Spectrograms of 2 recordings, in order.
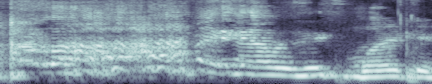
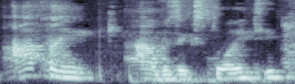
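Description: First: High, drawn-out laughing delivery; slow words squeezed through laughter; cracking up. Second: Said in the usual way. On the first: Real, not acted. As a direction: dissolve into high laughter while saying it. Repeats own joke, cracking up.

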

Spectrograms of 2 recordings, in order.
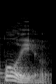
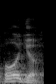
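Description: First: "pollo" said as "poi-yo", extra i before the y; exaggerated i glide. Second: "pollo" said as "po-yo", plain y for ll; own Venezuelan pronunciation. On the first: Correcting the imitators, the wrong "pollo" as "poi-yo". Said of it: "yo no digo pollo". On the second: Correcting the imitators, his own "pollo" as "po-yo". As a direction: say "pollo" with a simple y, no extra i. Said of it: "yo digo pollo". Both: Shown as a demonstration.

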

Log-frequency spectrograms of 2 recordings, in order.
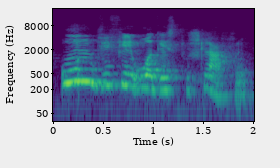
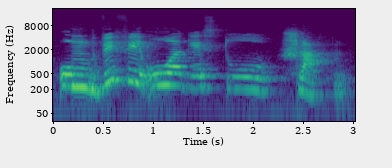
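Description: First: Um with an open nasal vowel; wrong um. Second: Closed lips on um, slowly; German um. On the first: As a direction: say um the Portuguese way. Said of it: "Você não pode falar". (um à brasileira, errado) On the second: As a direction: say um with the lips shut. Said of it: "Um, e não um". (um alemão com lábios fechados) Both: Shown as a demonstration.

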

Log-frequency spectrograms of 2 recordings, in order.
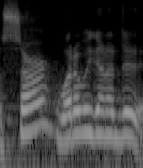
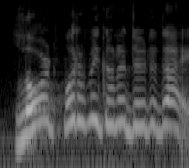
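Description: First: Said in the usual way. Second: "Lord" with a lifted, higher voice; the reading with Lord. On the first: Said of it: "And it's little L, little". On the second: Shown as a demonstration. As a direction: read "Lord, what are we gonna do" a touch higher. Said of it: "little L, little O, little R, little D".

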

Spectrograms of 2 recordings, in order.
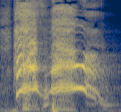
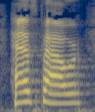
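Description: First: High, drawn-out mock shout; mimicked kid yell, stretched out; imitating yelling student. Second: Said in the usual way. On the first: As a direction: holler it back slowly like an overexcited pupil. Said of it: "walking around the room yelling". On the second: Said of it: "I'll just start saying".

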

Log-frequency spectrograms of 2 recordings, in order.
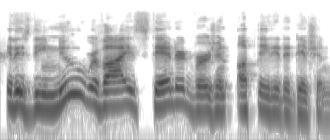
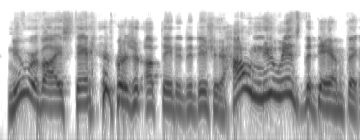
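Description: First: Said in the usual way. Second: New Revised Standard Version Updated Edition said with a laugh, mocking its length; mocking exasperation. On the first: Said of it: "English is a garbage language". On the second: Shown as a demonstration. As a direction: roll your eyes at the endless title, laughing. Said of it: "garbage words and garbage syllables".

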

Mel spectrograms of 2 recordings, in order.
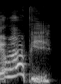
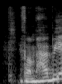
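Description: First: Bright happy lift. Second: Said in the usual way. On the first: Shown as a demonstration. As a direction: pitch jumps way up on happy. Showing happiness on her face.

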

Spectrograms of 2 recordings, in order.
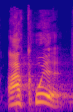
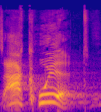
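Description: First: Loud high cry of giving up; second yelled quit. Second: Loud, high yell of giving up; desperate yell in the hallway; screamed quit. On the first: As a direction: yell it again, fed up. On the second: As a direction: shout it out in frustration. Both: Retold or imitated. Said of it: "I just screamed out to that circumstance".

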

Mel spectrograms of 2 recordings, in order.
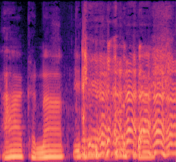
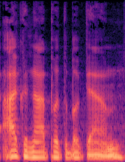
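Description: First: Slow, lightly voiced Southern Clinton drawl; a hint of Bill Clinton, stretched out. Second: Said in the usual way. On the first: Son redoing his dad's line as a mild Bill Clinton. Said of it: "like a little Bill Clinton thing". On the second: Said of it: "my dad called me up".

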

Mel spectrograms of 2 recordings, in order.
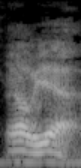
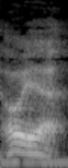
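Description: First: Excited shout. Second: Said in the usual way. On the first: Real, not acted. Shouts playfully after the bit.

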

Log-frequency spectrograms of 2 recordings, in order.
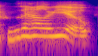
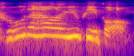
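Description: First: Raised, baffled demand again; mock bewildered. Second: Raised, baffled demand; mock bewildered. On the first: Confronting the producers, mock bewildered. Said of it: "So I'm like". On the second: Meeting trench-coated strangers in sweats, mock bewildered. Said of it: "And I'm like". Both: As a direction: act stunned by the strangers.

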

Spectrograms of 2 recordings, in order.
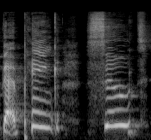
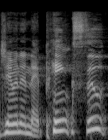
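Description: First: "pink suit" high and drawn out; emphatic gushing. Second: Said in the usual way. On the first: Real, not acted. Host raving about an outfit, high emphatic drawl on "pink suit". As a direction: stretch "pink suit" slowly, rising high.

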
